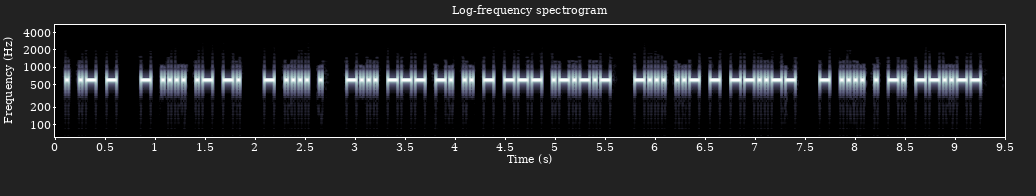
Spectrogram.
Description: Morse code, heard as a keyed tone, about 34 wpm, 600 Hz. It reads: EAT THAN THE BONITO. BUT, THEN,
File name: the old man and the sea 2 35wpm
